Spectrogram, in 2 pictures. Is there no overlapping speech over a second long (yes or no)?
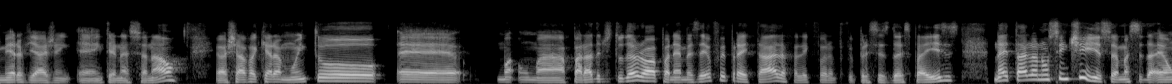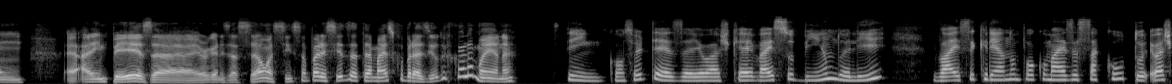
yes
